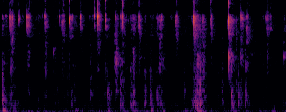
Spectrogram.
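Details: Cat eating wet food: wet smacking and licking clicks in uneven bursts, with several louder lip smacks near the four- and five-second marks over a quiet background.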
